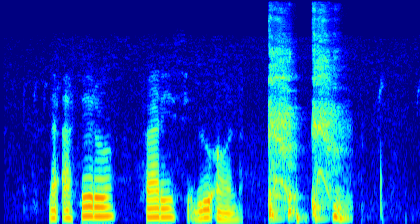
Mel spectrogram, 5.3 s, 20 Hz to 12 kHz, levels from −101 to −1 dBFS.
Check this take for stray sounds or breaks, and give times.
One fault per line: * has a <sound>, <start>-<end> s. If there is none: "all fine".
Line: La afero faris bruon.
* has a cough, 3.3-4.4 s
